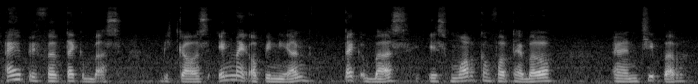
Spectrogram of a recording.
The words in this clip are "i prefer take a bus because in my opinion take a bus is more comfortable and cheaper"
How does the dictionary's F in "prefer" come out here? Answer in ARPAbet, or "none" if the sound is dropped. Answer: F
